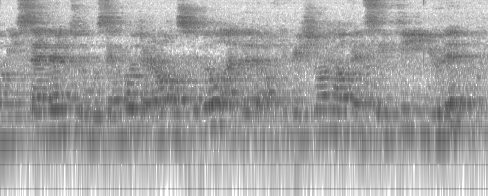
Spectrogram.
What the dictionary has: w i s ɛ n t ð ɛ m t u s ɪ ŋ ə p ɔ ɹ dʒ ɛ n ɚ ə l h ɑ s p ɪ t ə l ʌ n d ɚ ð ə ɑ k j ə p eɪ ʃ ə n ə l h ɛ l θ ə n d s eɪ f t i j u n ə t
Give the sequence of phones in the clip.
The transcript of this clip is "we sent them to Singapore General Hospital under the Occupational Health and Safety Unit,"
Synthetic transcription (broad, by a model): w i s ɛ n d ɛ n t u s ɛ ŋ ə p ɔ dʒ ɛ n ɚ ə l h ɑ s p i t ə l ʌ n d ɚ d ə ɑ k j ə p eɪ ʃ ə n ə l h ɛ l f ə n s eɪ f t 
